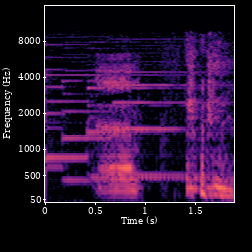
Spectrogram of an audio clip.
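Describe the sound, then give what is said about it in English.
A clock striking twelve chimes with a few ringing, sustained tones that step in pitch, followed by a burst of voices talking over the fading chime. “Got 12 bongs to sit through now.”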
